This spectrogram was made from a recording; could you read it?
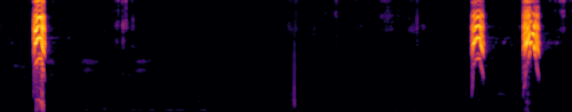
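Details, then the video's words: Parrot giving three loud, harsh screeches: one single screech near the start, then a long silence, then two more close together near the end, each with rich stacked harmonics and a slightly falling tail. "Natural sound of perrot"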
